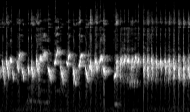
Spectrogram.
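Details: White-rumped shama lure song in the full-variation 'door' style, meant to spur kept birds into singing: rapid, varied chain of whistled and chattering notes, with slurred rising and falling phrases, then a buzzy fast trill in the second half.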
